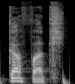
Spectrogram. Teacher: the geminated /f/ stays voiceless, like in gaffall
